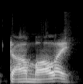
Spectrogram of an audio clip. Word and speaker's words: Damolly: Damolly. Yep. Like as if there's like two A's.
